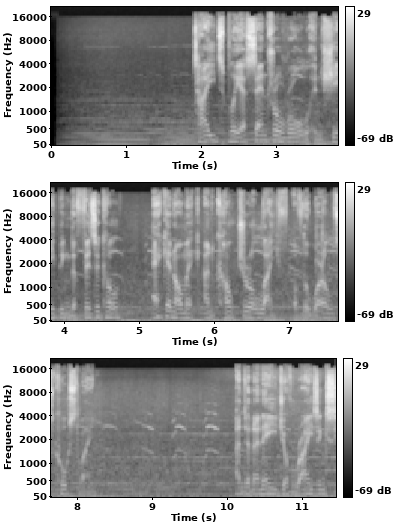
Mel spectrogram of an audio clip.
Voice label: Documentary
